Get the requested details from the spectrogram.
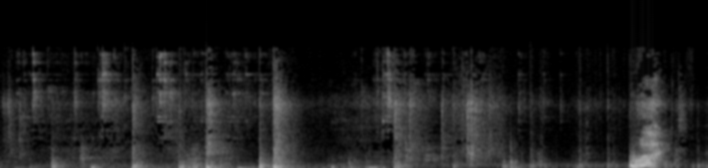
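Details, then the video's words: Nala, a female husky, playing a ball volley game indoors at home; repeated thumps and scuffles of play, then one short rising whine near the end. "Husky being crazy.."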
